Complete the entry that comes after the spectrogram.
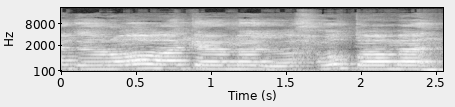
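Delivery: হুতামাহ ending on a sounded ha; stop on ha. Shown as a demonstration. Teacher reciting slowly to students, stopping on ha. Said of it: "এভাবে উচ্চারণ করতে হবে".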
